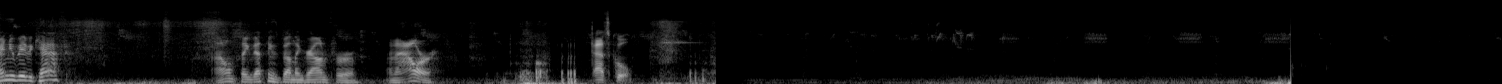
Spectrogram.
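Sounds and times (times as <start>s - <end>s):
small birds chirping: 0.0s - 15.0s
wind rumble on microphone: 9.3s - 12.9s.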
